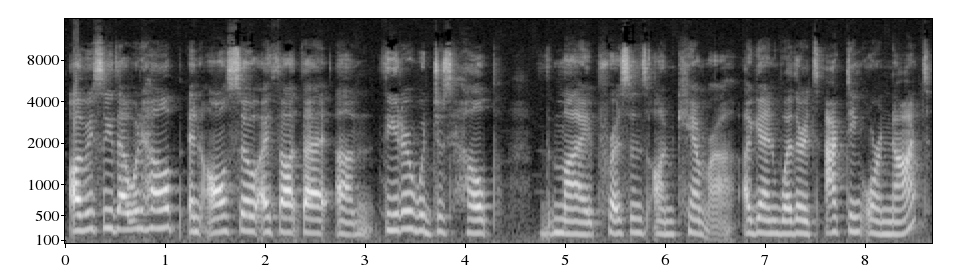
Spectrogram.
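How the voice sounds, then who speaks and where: Young woman, native Spanish speaker, higher-pitched voice, informal and candid, casual Q&A vlog style. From born in Mexico City, raised in Houston, USA. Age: young adult. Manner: candid, informal, conversational asides. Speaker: beauty YouTuber.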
